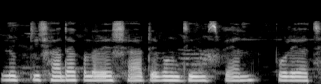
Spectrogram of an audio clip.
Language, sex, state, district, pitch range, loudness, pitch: Bengali, female, West Bengal, Cooch Behar, 180-195 Hz, -14 LUFS, 190 Hz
